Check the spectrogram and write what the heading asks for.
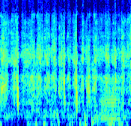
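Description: A stylus scrubbing rapidly back and forth on a pen tablet's surface as it erases the on-screen writing: a dry, continuous scratchy rubbing made of many quick strokes.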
